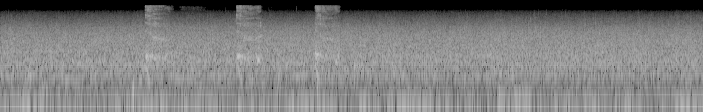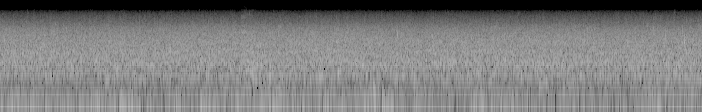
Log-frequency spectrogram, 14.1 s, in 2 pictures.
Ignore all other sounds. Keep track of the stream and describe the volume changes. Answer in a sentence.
The volume of the stream stays about the same.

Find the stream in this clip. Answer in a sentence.
You can hear the stream from 0.0 to 14.0 s.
